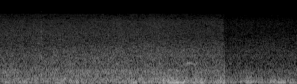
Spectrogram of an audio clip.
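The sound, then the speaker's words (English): Ocean surf rushes in a steady, dense wash of noise, loud, with a slight swell in the middle before easing a little toward the end. No voices. “If there was just nothing but the sand and the sea and the surf, we could be natural.”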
